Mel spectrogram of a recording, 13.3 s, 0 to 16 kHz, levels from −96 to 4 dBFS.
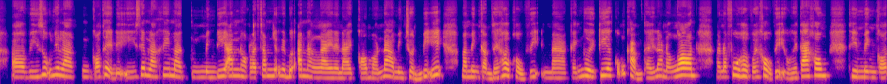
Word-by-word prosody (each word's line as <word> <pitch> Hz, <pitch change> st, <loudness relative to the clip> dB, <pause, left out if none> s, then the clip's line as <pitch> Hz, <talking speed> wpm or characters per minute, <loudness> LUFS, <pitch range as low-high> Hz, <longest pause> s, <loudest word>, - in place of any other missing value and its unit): ờ, 225 Hz, 0 st, 0 dB
ví 225 Hz, +1 st, -7 dB
dụ 310 Hz, +4 st, -1 dB
như 300 Hz, +2 st, 0 dB
là, 250 Hz, -5 st, +2 dB
ừm, 230 Hz, -1 st, -11 dB
có 220 Hz, -1 st, 0 dB
thể 290 Hz, +3 st, +1 dB
để 380 Hz, -, -6 dB
ý 330 Hz, -12 st, -6 dB
xem 300 Hz, -1 st, +2 dB
là 250 Hz, -3 st, +1 dB
khi 285 Hz, +4 st, -6 dB
mà, 245 Hz, -4 st, 0 dB
ừm, 220 Hz, 0 st, -12 dB
mình 215 Hz, -1 st, -6 dB
đi 245 Hz, +3 st, -3 dB
ăn 270 Hz, 0 st, +3 dB
hoặc 235 Hz, -3 st, -4 dB
là 210 Hz, 0 st, 0 dB
trong 255 Hz, +3 st, -2 dB
những 265 Hz, -, -3 dB
cái 265 Hz, -, -2 dB
bữa 250 Hz, -, -1 dB
ăn 260 Hz, -1 st, +2 dB
hàng 215 Hz, -4 st, -3 dB
ngày 200 Hz, -1 st, +2 dB
này 195 Hz, 0 st, -1 dB
này 190 Hz, 0 st, -1 dB
có 190 Hz, 0 st, -2 dB
món 195 Hz, -1 st, -6 dB
nào 255 Hz, -1 st, +3 dB
mình 205 Hz, -2 st, -5 dB
chuẩn 185 Hz, -5 st, -4 dB
bị 250 Hz, -, -2 dB
ấy 320 Hz, -, +2 dB, 0.3 s
mà 235 Hz, -, +1 dB
mình 230 Hz, -1 st, -4 dB
cảm 205 Hz, -4 st, -1 dB
thấy 190 Hz, +2 st, -2 dB
hợp 275 Hz, +5 st, +2 dB
khẩu 190 Hz, -6 st, -1 dB
vị 235 Hz, +9 st, -6 dB, 0.2 s
mà 195 Hz, -1 st, -1 dB
cái 200 Hz, 0 st, -8 dB
người 255 Hz, -1 st, +2 dB
kia 280 Hz, 0 st, +2 dB
cũng 175 Hz, -, -5 dB
cảm 170 Hz, -, +2 dB
thấy 200 Hz, +1 st, -5 dB
là 265 Hz, +1 st, -1 dB
nó 220 Hz, -4 st, -5 dB
ngon 285 Hz, +4 st, +9 dB, 0.3 s
và 220 Hz, -, -6 dB
nó 225 Hz, 0 st, -2 dB
phù 290 Hz, +6 st, +2 dB
hợp 255 Hz, -2 st, +2 dB
với 215 Hz, +1 st, -4 dB
khẩu 270 Hz, +2 st, +1 dB
vị 225 Hz, -, -2 dB
của 180 Hz, -, -10 dB
người 195 Hz, +2 st, -6 dB
ta 255 Hz, +2 st, +7 dB
không? 275 Hz, 0 st, +3 dB, 0.3 s
Thì 245 Hz, -3 st, -2 dB
mình 225 Hz, -1 st, -4 dB
có 205 Hz, 0 st, -1 dB
230 Hz, 300 wpm, -21 LUFS, 210-265 Hz, 0.3 s, ngon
